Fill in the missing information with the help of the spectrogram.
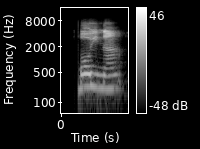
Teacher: Boina, acento en la penúltima sílaba, la palabra es grave.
